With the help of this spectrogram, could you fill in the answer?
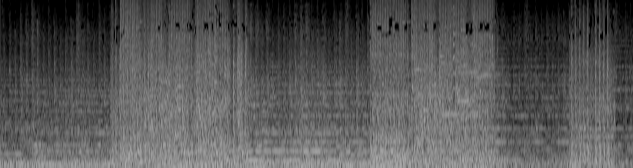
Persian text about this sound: آماده ساز یه باتری ها. بله قربان. سمت راست کشتی آماده شلیک.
